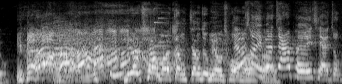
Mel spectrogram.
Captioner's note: laughs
